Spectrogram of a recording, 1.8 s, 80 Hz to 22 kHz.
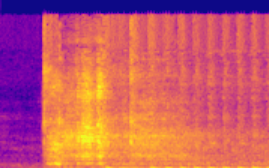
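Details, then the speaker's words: Motorcycle with newly installed power-up lines and serviced brakes; battery reads 12.7–12.8 V before cranking and dips to 11.9 V; brisk, strong cranking at about eight even pulses a second with no dragging. Normal cranking. "So buksan natin. Oh, yan. 12.7, start natin, tignan natin yung cranking. 12.8."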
